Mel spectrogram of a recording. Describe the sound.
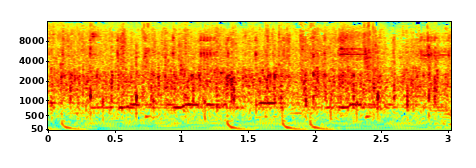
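Dense, steady applause and scattered cheers from a church audience welcoming a pastor to the stage to close a speaker series, with low sustained music notes beneath the clapping throughout.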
